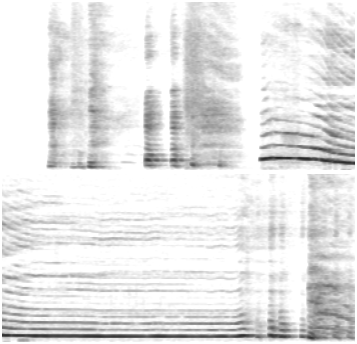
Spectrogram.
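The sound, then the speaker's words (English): A person imitates a wolf howl: one long, loud, sustained tone that starts high, slides down and holds steady for about three seconds, preceded and followed by short breathy, cough-like vocal bursts. “Do one more howl.”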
